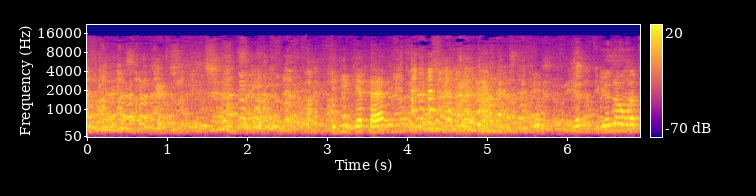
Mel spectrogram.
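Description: An elderly man speaks to a small group.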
